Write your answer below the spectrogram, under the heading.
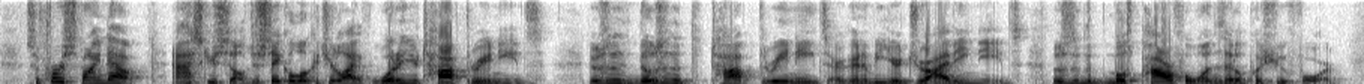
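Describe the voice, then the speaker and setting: A woman talks at a very fast pace with very wide pitch swings and vocal fry. The recording is very clean, with a silent background. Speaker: motivational speaker. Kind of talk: lecture.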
